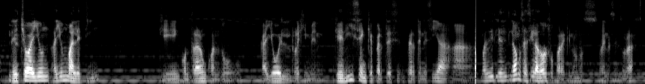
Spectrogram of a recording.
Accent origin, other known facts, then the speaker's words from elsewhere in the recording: Mexico; nosotros los mexicanos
